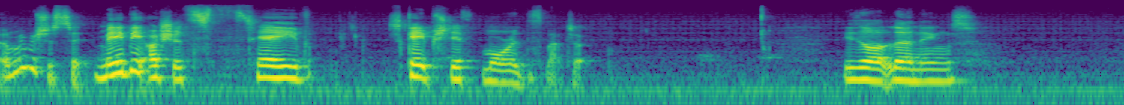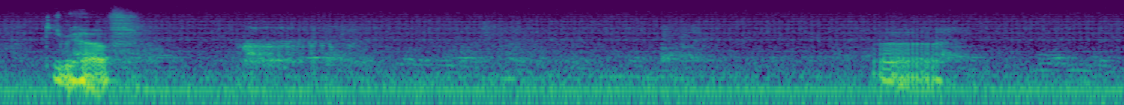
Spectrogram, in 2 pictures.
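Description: A young woman speaks casually into a nearby microphone, with pauses.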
